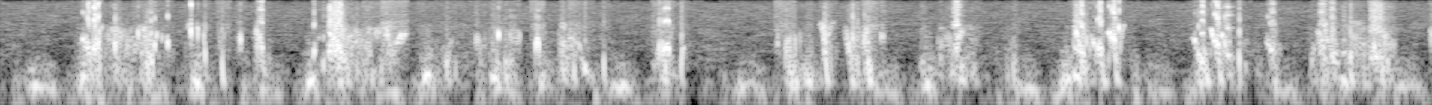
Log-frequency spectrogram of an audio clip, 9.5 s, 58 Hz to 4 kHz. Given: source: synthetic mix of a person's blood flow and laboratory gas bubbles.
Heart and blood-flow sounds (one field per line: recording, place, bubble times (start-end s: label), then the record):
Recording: Doppler ultrasound of blood flow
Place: precordium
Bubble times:
0.51-1.16 s: bubbles
1.23-1.41 s: bubbles
1.44-1.54 s: bubbles
1.57-1.64 s: bubbles
1.68-1.82 s: bubbles
2.06-2.73 s: bubbles
2.78-3.48 s: bubbles
3.54-3.63 s: bubbles
3.71-3.96 s: bubbles
4.00-4.07 s: bubbles
4.34-4.59 s: bubbles
5.16-5.59 s: bubbles
5.62-5.91 s: bubbles
6.12-6.19 s: bubbles
6.24-6.55 s: bubbles
6.70-6.80 s: bubbles
7.12-7.50 s: bubbles
7.92-8.34 s: bubbles
8.43-8.54 s: bubbles
8.71-9.32 s: bubbles
9.52-9.55 s: bubbles
From the record:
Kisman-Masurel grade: 233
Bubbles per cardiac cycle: several, 3 to 8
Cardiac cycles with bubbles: 50 to 99%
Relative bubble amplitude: loud (0.450 to 0.775)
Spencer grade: 3 (all of the cardiac periods contain showers or single bubble signals, but not dominating or overriding the cardiac motion signals)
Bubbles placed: anywhere in the cardiac cycle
